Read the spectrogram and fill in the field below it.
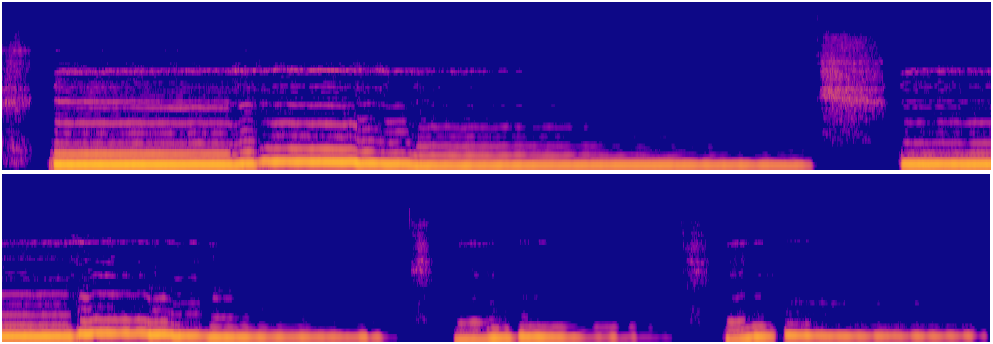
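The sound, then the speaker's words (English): A person hums long, steady low tones, holding each note for several seconds with small pitch shifts, pausing for audible breaths between phrases. The humming is fairly loud, with no other sounds. “So I'm going to hum. Okay, because it's just coming out. Some tones have to happen.”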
